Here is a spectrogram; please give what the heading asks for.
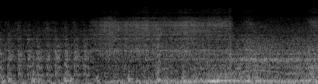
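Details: Ford Econoline van with crank-no-start, after a fault at the 100 A mini fuse box was found and power restored through it: engine catches and revs cleanly with an even rise, no misses or stumbles, healthy.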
